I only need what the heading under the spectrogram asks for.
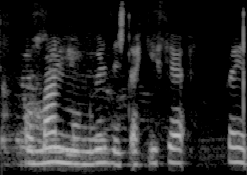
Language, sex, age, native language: Icelandic, male, 9, Icelandic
